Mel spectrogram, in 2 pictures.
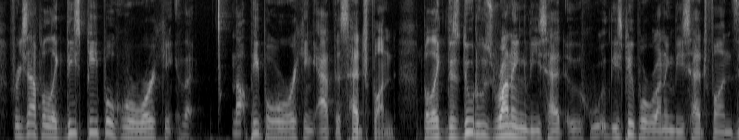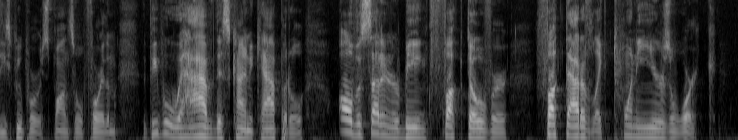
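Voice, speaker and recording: Animated in tone, a man talks at a very fast pace and a medium pitch with lively intonation in a very clean recording with a silent background. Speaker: podcast host. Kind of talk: casual chat.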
